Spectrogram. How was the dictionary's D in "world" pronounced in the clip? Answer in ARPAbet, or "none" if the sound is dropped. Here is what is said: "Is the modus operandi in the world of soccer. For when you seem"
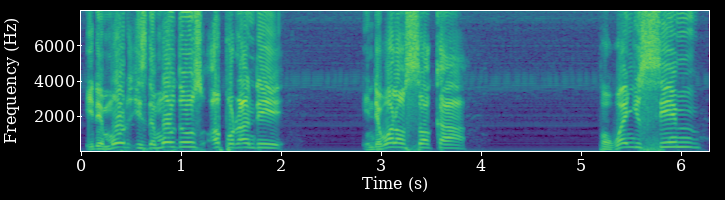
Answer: none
